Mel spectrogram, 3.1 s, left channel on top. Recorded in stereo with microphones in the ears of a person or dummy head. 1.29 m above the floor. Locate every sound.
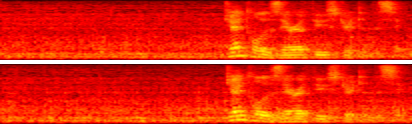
1.7 s a man speaking: 65° left (ahead or behind), 1.4 m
